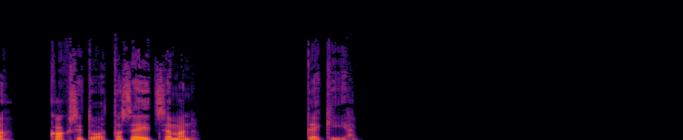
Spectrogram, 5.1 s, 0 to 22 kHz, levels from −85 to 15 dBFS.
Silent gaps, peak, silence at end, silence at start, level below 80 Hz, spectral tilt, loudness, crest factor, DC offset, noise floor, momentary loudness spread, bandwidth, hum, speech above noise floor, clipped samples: none; 0 dBFS; 2.45 s; 0 s; -56 dBFS; -5.5 dB/octave; -23 LUFS; 26 dB; under 0.1%; under -90 dBFS; 15 LU; 16 kHz; none; over 68 dB; under 0.1%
